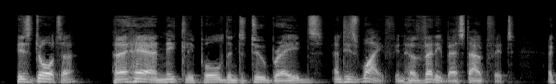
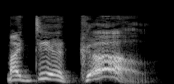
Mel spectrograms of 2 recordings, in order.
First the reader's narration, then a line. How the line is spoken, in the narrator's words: cried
